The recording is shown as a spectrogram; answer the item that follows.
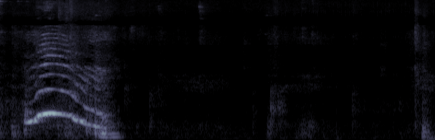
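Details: During playtime, as a Vizsla and a Doberman vie for a new toy, one dog gives a single loud, arching whine that rises then falls over about a second, followed by near silence and a faint scuffle.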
